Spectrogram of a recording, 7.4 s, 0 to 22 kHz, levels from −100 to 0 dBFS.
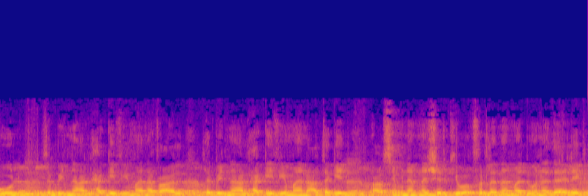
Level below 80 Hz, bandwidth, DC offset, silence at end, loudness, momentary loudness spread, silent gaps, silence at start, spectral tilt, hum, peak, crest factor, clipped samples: -54 dBFS; 9 kHz; under 0.1%; 0 s; -16 LUFS; 2 LU; none; 0 s; -7.5 dB/octave; none; -4 dBFS; 10 dB; under 0.1%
